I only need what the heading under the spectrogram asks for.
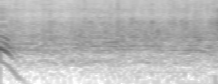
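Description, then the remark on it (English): A church audience stands and claps their hands in thanks for the love of God, a steady, dense wash of applause, with crowd voices mixed in. A brief falling vocal tone sounds at the very start. “Can you stand to your feet and clap your hands if you're thankful for the love of God?”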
